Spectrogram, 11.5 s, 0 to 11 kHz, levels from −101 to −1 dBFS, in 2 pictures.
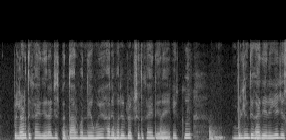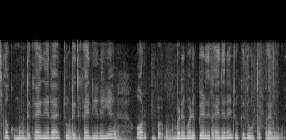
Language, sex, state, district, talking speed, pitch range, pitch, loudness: Hindi, female, Chhattisgarh, Sarguja, 270 wpm, 200-215 Hz, 210 Hz, -30 LUFS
